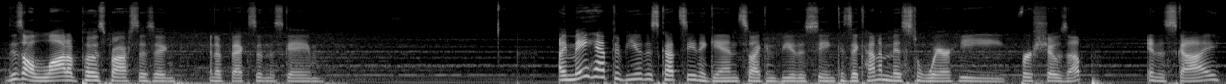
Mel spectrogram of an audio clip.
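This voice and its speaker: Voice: medium pitch, lively intonation, a little slow, sharp tone, faint music behind. A video creator giving casual, informal commentary on a game, exploring and thinking aloud.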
